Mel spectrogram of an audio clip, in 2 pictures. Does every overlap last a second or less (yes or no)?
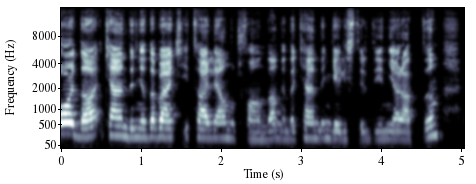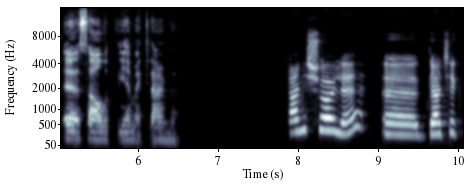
yes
